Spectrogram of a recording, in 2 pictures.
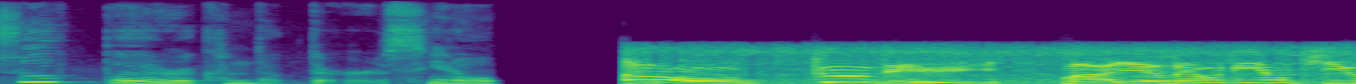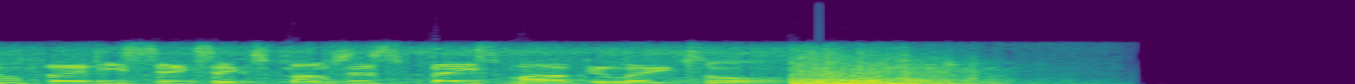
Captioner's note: bang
